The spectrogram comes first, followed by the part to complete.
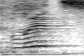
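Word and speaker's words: Blitzø: are we yeah I'm Blitz the O is Silent not sure we're gonna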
